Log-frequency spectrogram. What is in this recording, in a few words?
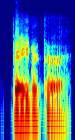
"Baedeker", American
